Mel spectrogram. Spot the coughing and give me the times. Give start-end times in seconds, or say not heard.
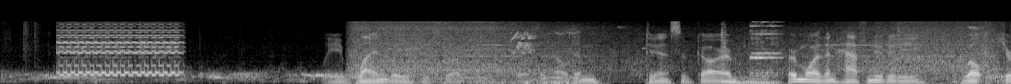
not heard.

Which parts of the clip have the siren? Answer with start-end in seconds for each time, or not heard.
not heard.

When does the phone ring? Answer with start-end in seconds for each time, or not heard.
0.6-1.9, 7.2-7.8.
